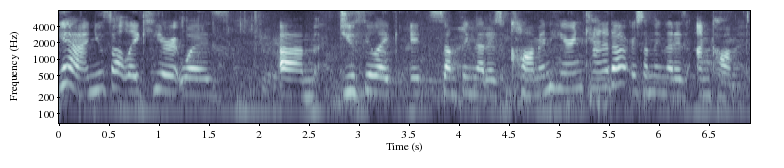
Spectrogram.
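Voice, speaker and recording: Over music in the background, the speaker moves at a fairly quick pace with lively intonation. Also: woman, fairly high pitch for a woman. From Saudi Arabia. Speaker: street interviewer. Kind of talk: casual interview. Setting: outdoors on the street.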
